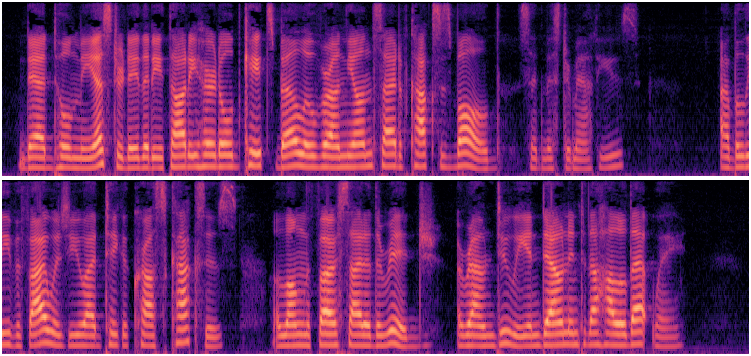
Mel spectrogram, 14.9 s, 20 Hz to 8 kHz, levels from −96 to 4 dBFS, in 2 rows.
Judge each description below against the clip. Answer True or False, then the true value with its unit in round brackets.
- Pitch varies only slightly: True (2.1 semitones)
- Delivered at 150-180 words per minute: False (195 wpm)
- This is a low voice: False (185 Hz)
